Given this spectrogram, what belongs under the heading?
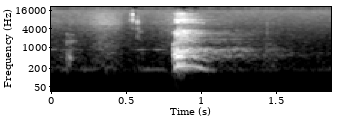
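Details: A single short, muffled burst of air after a faint intake, a deliberately held-back sneeze; stifled sneeze.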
